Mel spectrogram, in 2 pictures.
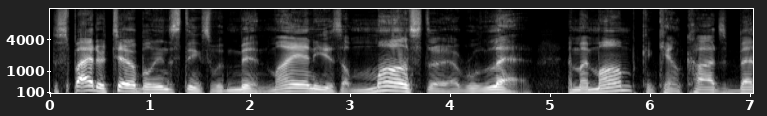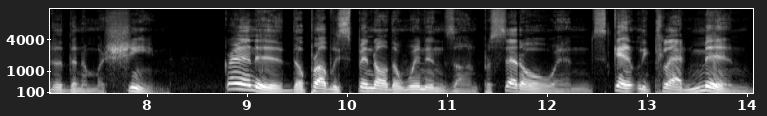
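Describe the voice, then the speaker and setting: A man's voice: lowish voice, darkish tone, no echo. A man playing a charming, cocky young mafia boss in a romantic audio roleplay, teasing and playful as he talks. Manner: playful, teasing, smooth-talking with drawn-out words.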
